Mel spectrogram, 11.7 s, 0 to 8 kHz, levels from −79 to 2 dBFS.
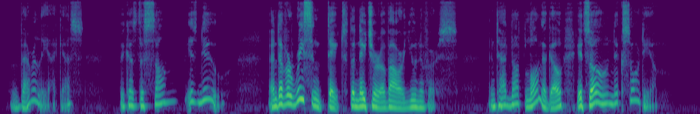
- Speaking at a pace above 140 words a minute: No, slow, 135 wpm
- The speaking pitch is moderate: Yes, medium, 150 Hz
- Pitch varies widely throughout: Yes, wide, 7.3 semitones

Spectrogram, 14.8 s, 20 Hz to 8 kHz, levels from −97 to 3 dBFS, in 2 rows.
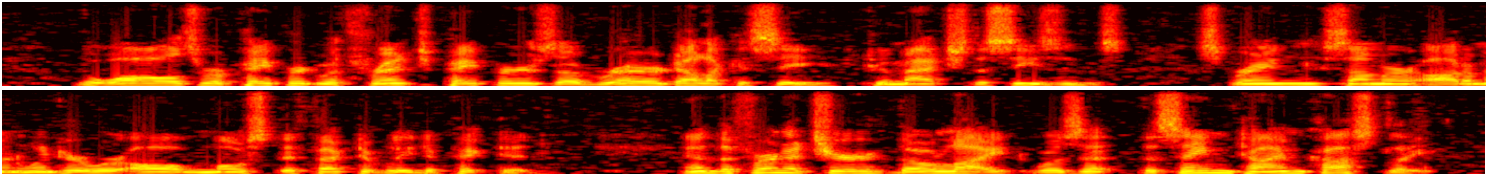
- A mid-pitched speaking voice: Yes, medium, 145 Hz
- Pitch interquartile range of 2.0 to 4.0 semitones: Yes, average, 2.8 semitones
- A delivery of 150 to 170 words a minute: No, average, 140 wpm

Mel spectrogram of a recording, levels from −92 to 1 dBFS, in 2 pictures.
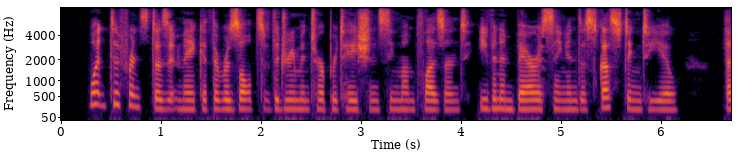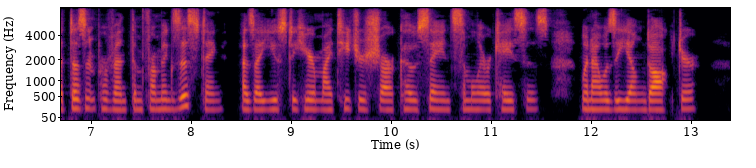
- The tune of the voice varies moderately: No, narrow, 0.9 semitones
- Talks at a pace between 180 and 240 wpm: Yes, average, 195 wpm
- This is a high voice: Yes, high, 200 Hz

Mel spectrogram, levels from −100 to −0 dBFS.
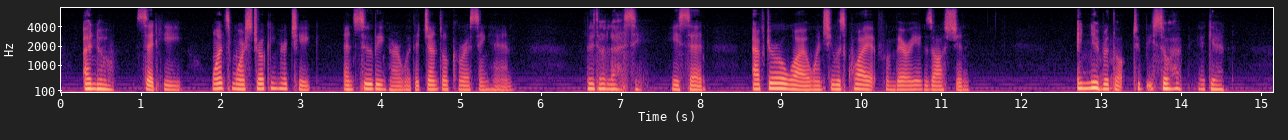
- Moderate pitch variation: Yes, average, 3.2 semitones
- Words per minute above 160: No, average, 150 wpm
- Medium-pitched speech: Yes, medium, 155 Hz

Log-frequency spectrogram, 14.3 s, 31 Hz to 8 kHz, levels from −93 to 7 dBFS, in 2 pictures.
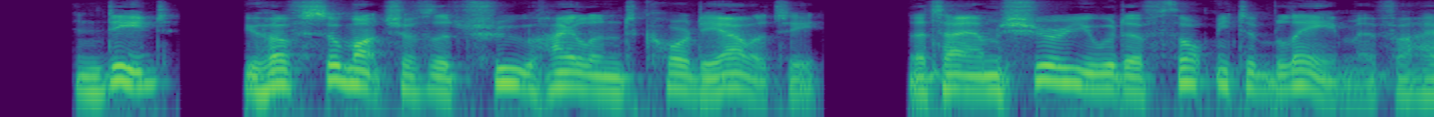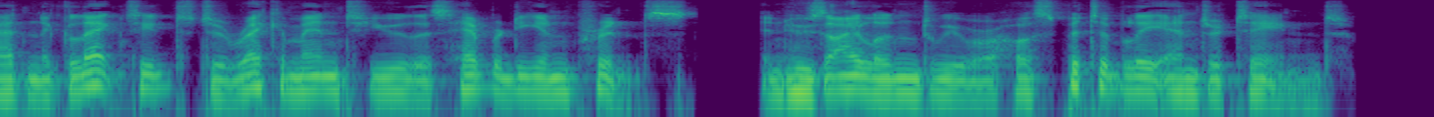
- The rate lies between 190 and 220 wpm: No, average, 165 wpm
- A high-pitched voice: No, low, 105 Hz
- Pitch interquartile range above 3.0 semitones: Yes, average, 4.5 semitones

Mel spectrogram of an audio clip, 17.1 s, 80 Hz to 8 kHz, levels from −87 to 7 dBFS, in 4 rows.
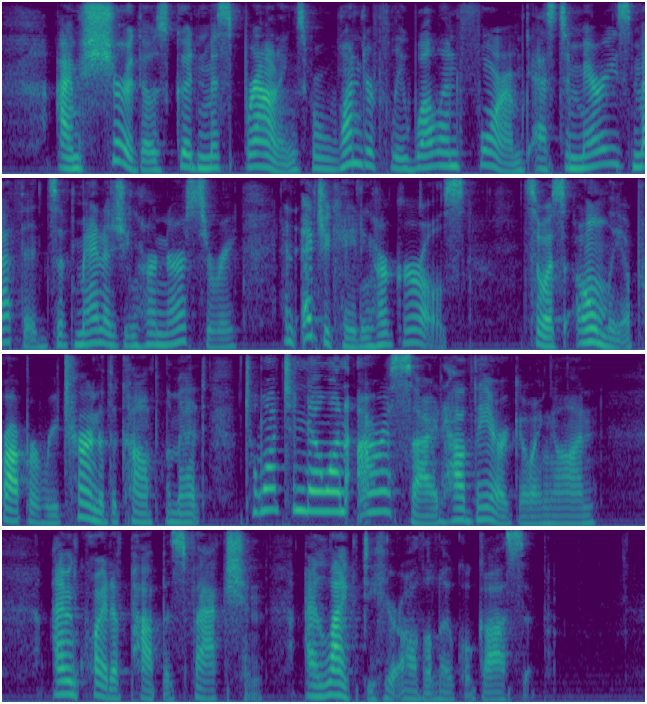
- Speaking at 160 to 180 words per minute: No, average, 195 wpm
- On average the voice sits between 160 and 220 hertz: Yes, medium, 185 Hz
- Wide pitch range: Yes, wide, 6.4 semitones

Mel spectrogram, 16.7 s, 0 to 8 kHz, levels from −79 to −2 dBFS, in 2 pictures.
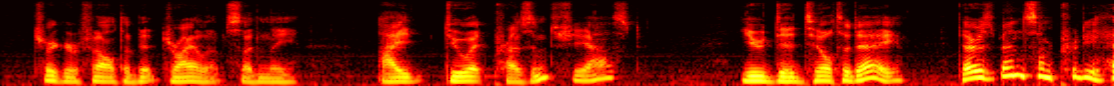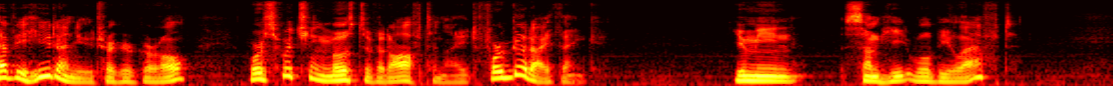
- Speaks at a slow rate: No, average, 160 wpm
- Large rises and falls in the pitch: Yes, wide, 8.5 semitones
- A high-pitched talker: No, low, 115 Hz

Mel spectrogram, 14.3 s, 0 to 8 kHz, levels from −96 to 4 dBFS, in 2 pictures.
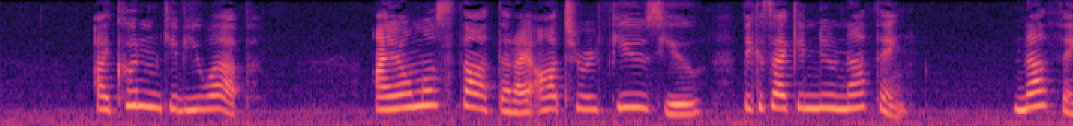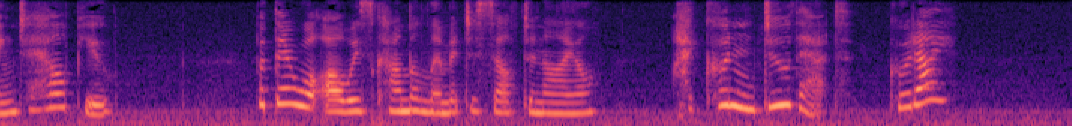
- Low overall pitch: No, very high, 295 Hz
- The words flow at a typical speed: Yes, average, 165 wpm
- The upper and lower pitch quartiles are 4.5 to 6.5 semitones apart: Yes, average, 5.2 semitones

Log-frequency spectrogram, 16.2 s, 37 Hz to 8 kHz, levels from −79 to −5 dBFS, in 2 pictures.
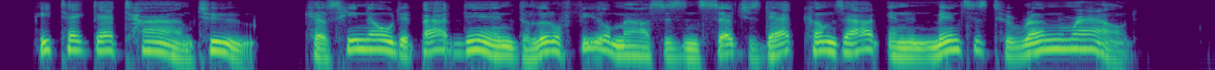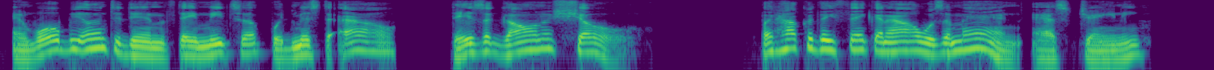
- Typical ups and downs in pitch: No, wide, 7.6 semitones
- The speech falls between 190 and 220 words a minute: Yes, average, 200 wpm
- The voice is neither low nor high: Yes, medium, 150 Hz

